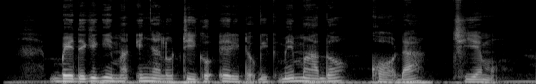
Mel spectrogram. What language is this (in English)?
Luo (Kenya and Tanzania)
